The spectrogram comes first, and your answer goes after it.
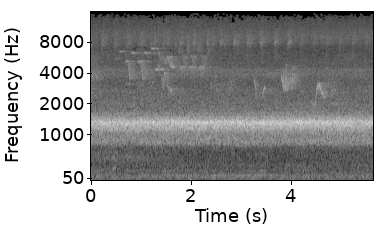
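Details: A 17-year periodical cicada emergence heard from a wooded hill on a Zoom H2: one continuous, even buzzing hum holds throughout, with a few rising bird whistles and chirps layered higher over it.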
